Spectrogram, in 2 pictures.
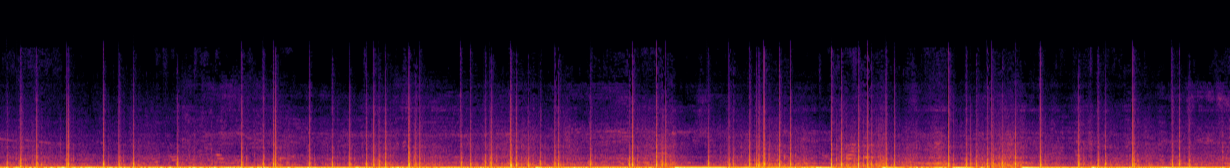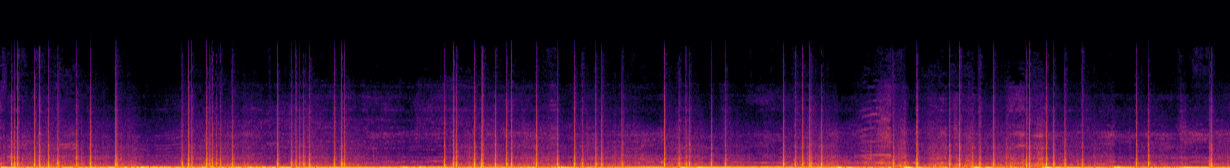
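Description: Aerial firework shells bursting in rapid, overlapping bangs, many per second without a break, over a constant deep rumble.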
